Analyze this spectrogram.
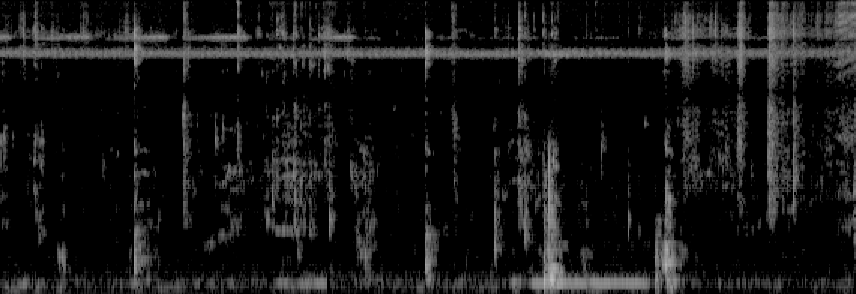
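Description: Water dripping and a hand swishing in a plastic washbasin, with scattered light clicks and knocks of a kettle and basin being handled; the loudest knocks come about seven and nine seconds in.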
